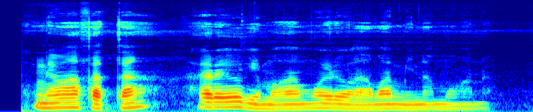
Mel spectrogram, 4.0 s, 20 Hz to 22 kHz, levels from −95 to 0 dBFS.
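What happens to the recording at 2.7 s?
Nothing goes wrong at 2.7 s; the speech carries on intact through that moment.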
